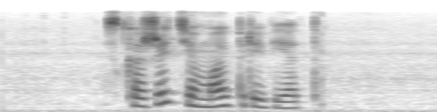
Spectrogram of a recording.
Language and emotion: Russian, neutral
